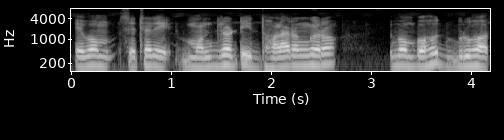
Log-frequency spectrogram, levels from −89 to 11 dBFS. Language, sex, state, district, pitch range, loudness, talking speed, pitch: Odia, male, Odisha, Khordha, 155-190 Hz, -15 LUFS, 115 wpm, 165 Hz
